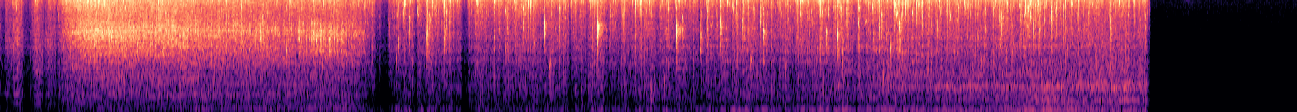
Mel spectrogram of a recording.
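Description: Battered timadang (tarap) fruit pieces deep-frying in hot oil in a wok: steady sizzling with scattered crackles and pops. The sizzle cuts off suddenly near the end.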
